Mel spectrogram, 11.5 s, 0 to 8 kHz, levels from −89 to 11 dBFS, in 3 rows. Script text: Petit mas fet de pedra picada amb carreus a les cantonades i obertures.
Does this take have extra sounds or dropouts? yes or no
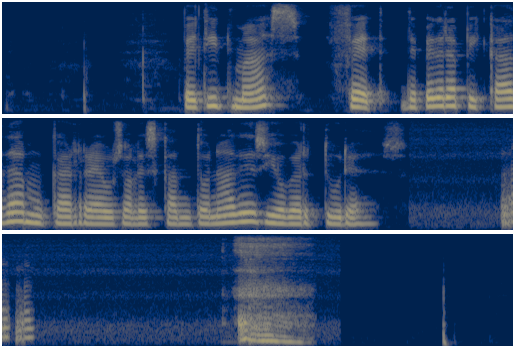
yes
